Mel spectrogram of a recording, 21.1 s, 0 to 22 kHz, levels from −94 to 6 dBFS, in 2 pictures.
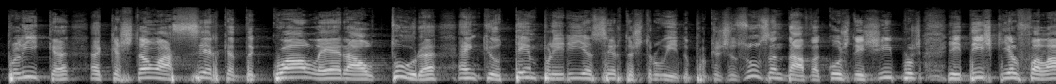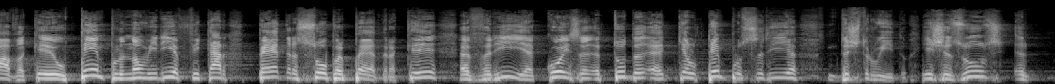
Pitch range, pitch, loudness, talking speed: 170-215 Hz, 190 Hz, -20 LUFS, 130 wpm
